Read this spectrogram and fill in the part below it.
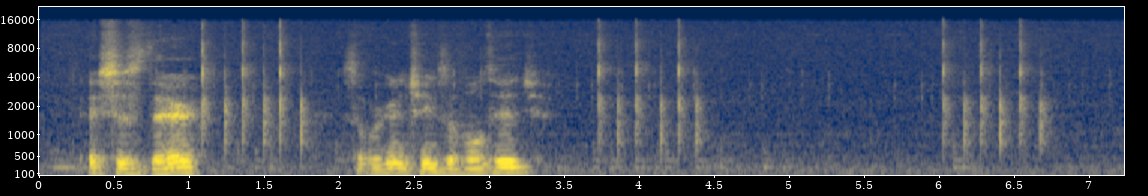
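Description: A device button clicks rapidly several times.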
